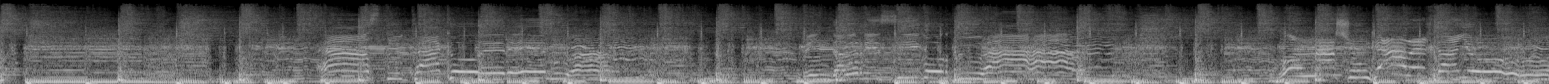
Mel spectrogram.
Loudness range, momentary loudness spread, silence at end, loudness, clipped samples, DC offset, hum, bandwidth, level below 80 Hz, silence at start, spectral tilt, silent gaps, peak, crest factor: 2 LU; 4 LU; 0 s; -19 LUFS; under 0.1%; under 0.1%; none; 18 kHz; -26 dBFS; 0 s; -5 dB/octave; none; -6 dBFS; 12 dB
